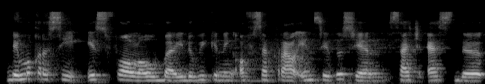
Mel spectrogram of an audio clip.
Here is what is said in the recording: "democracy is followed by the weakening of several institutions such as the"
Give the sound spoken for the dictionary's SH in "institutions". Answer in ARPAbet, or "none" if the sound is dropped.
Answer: S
